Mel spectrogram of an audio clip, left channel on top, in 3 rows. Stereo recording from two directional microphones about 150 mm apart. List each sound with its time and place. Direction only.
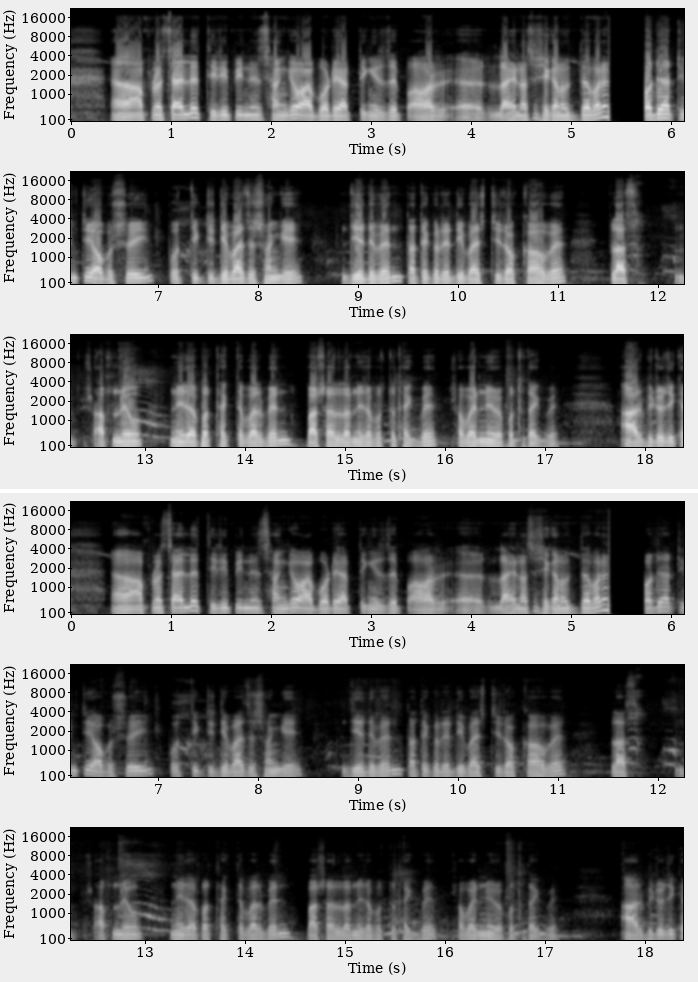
0.1 s speech: 10° left (ahead or behind)
5.7 s speech: 60° left (ahead or behind)
12.6 s speech: 55° left (ahead or behind)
